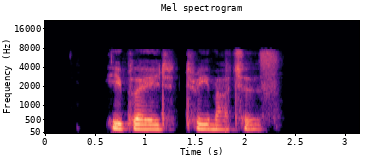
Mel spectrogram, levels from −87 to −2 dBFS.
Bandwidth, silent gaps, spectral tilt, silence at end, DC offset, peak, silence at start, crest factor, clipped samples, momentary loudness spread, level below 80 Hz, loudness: 8 kHz; 1.36-1.40 s; -6 dB/octave; 0.85 s; under 0.1%; -4 dBFS; 0.65 s; 20 dB; under 0.1%; 12 LU; -60 dBFS; -21 LUFS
